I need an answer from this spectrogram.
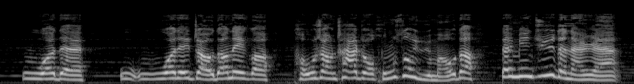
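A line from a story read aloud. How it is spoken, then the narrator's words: Stammering. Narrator (Chinese): 王子结结巴巴的说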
